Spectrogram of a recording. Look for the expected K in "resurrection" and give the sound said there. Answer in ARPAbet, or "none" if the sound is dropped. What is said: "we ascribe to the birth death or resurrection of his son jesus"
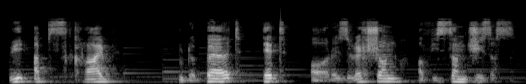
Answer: K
